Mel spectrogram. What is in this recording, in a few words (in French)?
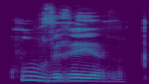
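"couvrir", French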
